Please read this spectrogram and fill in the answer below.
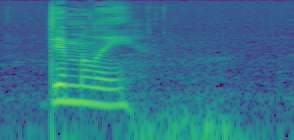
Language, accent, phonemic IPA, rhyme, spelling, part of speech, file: English, US, /ˈdɪmli/, -ɪmli, dimly, adverb, En-us-dimly.ogg
- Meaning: In a dim manner; not clearly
